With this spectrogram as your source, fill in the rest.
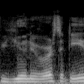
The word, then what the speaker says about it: university: But the initial sound of university is ya. University. And umbrella, umbrella. The sound is directly coming from your throat. So umbrella is a vowel sound, and university, yeah, the initial sound is a consonant sound.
